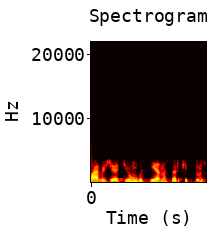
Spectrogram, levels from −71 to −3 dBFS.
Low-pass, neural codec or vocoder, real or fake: 3.6 kHz; none; real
